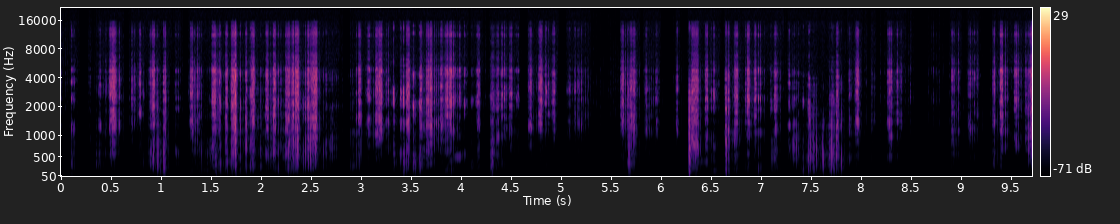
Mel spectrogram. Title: TP-Link Tapo C225 Indoor PT Camera – Poor Audio Quality Test (Crackling Noise in Silent Room)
